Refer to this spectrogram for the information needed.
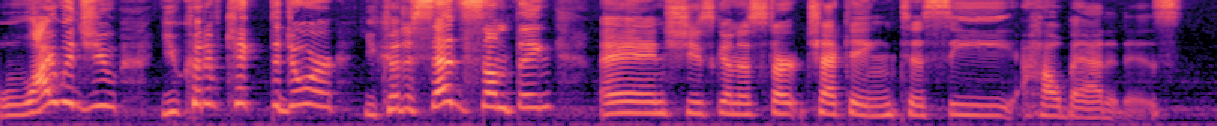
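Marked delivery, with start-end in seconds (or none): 0.0-3.7 high, pitched-up yell. Voicing a character checking a stabbed companion, yelling at him. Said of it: "while yelling at him".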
